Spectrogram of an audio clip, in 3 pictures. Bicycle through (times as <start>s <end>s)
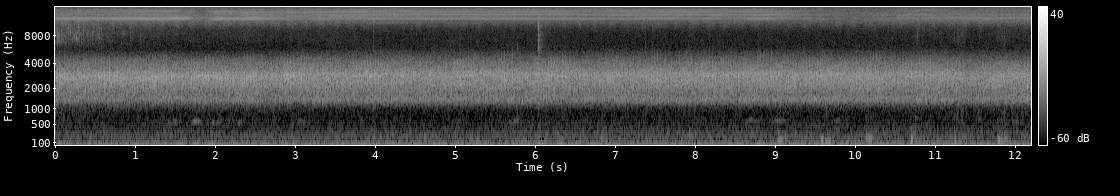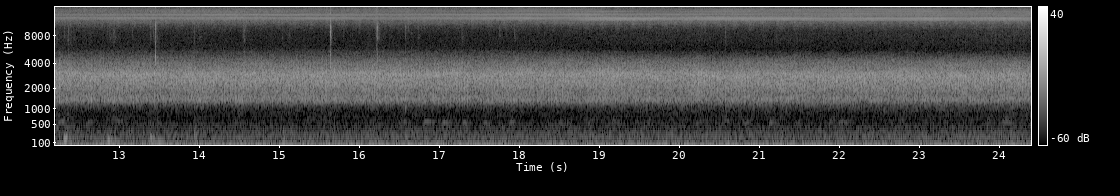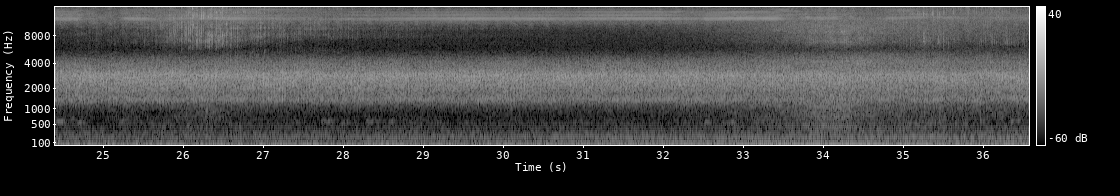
0.0s 1.4s, 23.4s 36.5s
